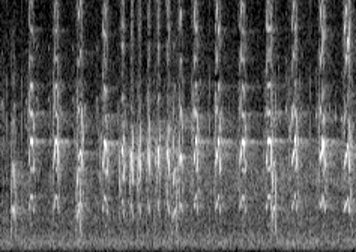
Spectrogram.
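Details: A three-toed woodpecker near its nest hollow in Białowieża Forest gives a fast, slightly uneven series of short, sharp, high notes, about four a second, with nothing else heard.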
